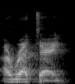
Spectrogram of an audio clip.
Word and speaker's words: arete: Kind of take us through the top with arete. Did I pronounce that correctly? Uh arete.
